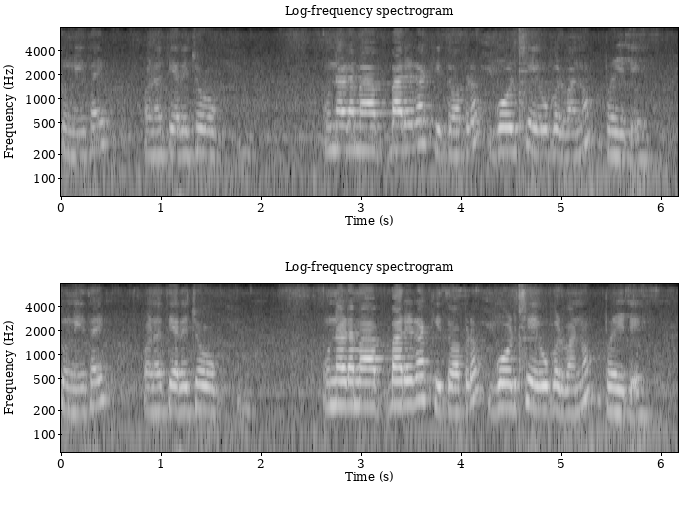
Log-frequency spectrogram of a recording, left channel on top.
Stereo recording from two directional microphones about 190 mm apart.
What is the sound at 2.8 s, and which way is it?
Speech, 55° right (ahead or behind).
